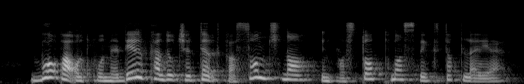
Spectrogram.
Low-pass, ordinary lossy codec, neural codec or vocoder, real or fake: 7.2 kHz; none; codec, 16 kHz, 1 kbps, FunCodec, trained on Chinese and English, 50 frames a second; fake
